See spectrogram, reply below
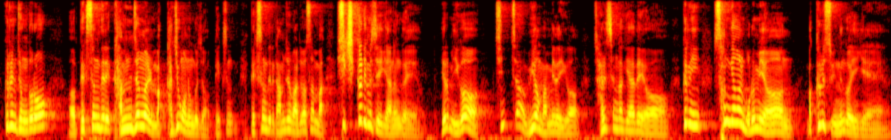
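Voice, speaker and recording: A man's voice: on the high side, sing-song, quick pace, hardly any pauses, a little mellow. A male pastor preaching a sermon, addressing the congregation directly and often using rhetorical questions.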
